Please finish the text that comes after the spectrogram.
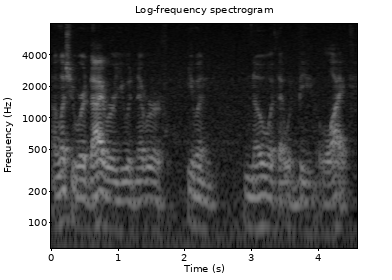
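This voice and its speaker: A man's voice: low voice, steady tone, fairly quick, fairly bright tone. An older man hosting a conversational television interview, informal and searching for his words. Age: older, 60s-70s. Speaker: interviewer, host. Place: indoor TV studio, green screen. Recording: slightly distant mic, faint hiss.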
